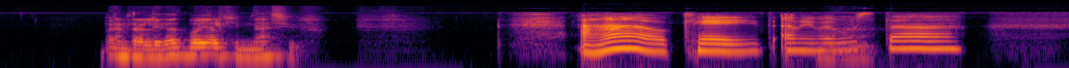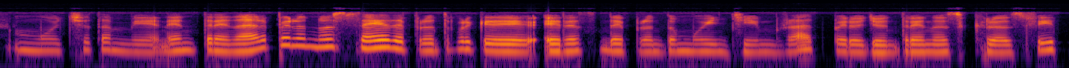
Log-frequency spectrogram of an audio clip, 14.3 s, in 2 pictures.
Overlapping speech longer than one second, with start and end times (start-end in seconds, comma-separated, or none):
none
